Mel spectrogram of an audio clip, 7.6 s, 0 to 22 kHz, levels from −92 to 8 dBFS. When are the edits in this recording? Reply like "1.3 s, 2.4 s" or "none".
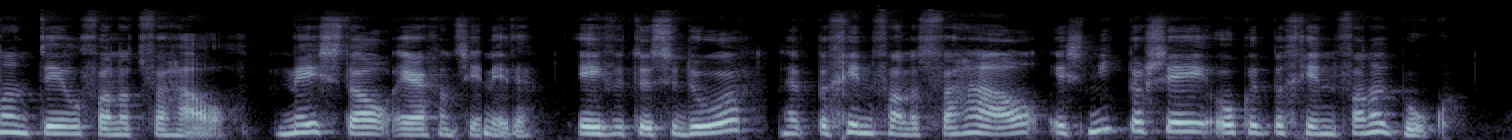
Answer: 1.3 s, 2.4 s, 2.8 s, 3.8 s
